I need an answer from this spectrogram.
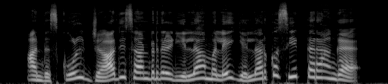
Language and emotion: Tamil, happy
